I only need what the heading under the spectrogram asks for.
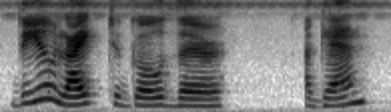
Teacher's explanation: the rising intonation is you have to raise slightly the pitch at the end of the sentence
